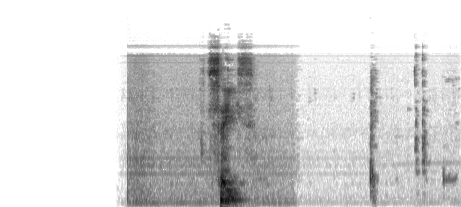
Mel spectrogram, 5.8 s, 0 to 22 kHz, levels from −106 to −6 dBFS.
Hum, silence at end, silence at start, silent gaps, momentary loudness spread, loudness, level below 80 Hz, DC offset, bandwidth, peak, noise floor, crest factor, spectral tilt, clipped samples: none; 0.45 s; 1.65 s; none; 27 LU; -18 LUFS; -60 dBFS; under 0.1%; 9.6 kHz; -2 dBFS; -73 dBFS; 26 dB; -3.5 dB/octave; under 0.1%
